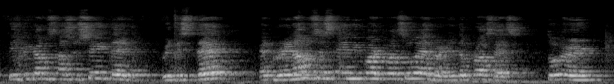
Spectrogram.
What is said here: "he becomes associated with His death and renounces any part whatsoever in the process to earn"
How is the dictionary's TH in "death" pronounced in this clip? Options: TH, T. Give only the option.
T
